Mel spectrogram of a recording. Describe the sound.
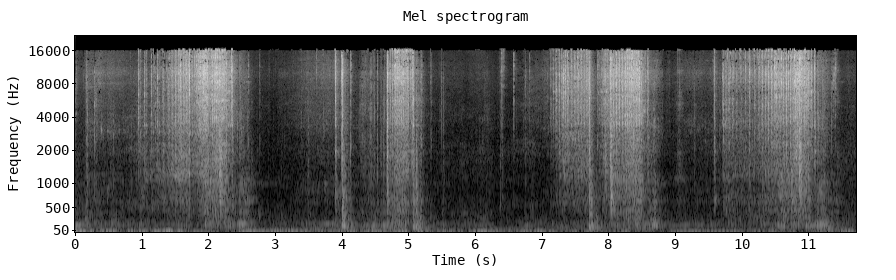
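A domestic knitting machine knits yarn with mechanical whirring and clattering as the carriage makes several long, rasping passes with ratchet-like clicks. Each pass swells loud and then eases off, and no one speaks.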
